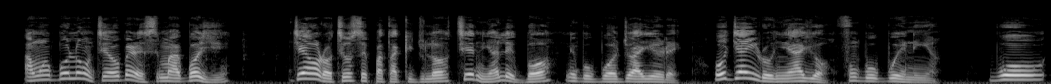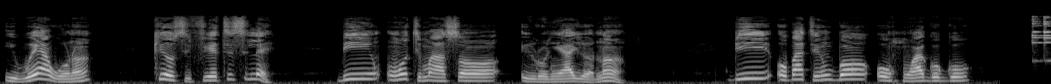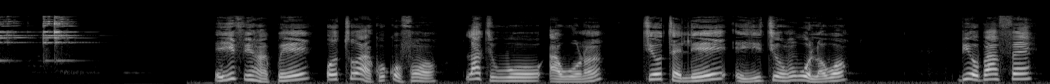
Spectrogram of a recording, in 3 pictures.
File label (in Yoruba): good news yoruba; bible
